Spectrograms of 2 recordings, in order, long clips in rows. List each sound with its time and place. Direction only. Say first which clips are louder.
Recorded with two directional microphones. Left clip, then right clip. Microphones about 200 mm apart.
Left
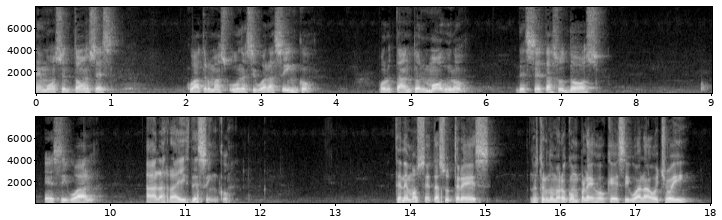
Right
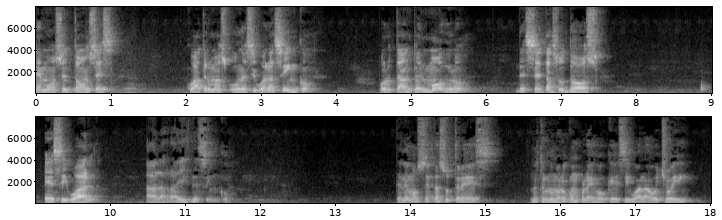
0.0 s speech: left 7 dB; 25° left (ahead or behind)
9.1 s speech: left 7 dB; 25° left (ahead or behind)
10.4 s speech: left 14 dB; 50° left (ahead or behind)
13.7 s speech: left 15 dB; 45° left (ahead or behind)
